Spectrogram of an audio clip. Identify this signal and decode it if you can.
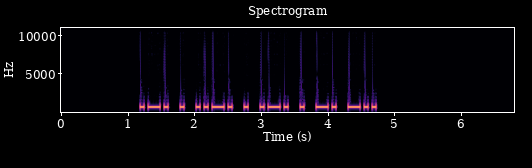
Morse code, heard as a keyed tone, about 20 wpm, 700 Hz. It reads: REFEREND
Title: Build A Word - 4 Letters At A Time - 10-Letter Words - 20wpm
